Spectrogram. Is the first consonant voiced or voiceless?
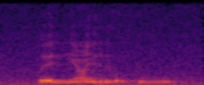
voiceless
